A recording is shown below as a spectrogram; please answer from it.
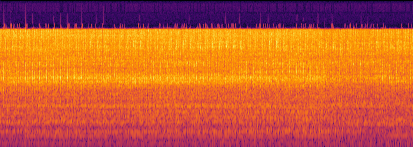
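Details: Lada Kalina engine at steady idle: sharp metallic tapping about twice a second riding over the engine; engine knock, cause unknown.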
